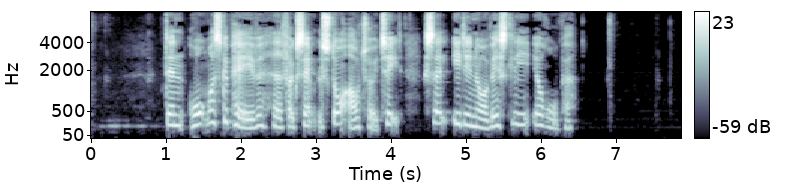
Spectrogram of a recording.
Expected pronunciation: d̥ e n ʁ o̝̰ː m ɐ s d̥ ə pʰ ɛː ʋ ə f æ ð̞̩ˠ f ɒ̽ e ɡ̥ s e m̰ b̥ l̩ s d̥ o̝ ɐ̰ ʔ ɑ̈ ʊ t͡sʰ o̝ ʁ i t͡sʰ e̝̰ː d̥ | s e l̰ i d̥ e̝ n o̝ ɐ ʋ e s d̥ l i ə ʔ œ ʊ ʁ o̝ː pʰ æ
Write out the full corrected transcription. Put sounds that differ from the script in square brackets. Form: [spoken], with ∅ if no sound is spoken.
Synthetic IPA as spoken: d̥ e n ʁ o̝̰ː m ɐ s [ɡ̥] ə pʰ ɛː ʋ ə [h] æ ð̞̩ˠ f ɒ̽ e ɡ̥ s e m̰ b̥ l̩ s d̥ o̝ ɐ̰ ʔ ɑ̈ ʊ t͡sʰ o̝ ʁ i t͡sʰ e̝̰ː d̥ | s e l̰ i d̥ e̝ n o̝ ɐ ʋ e s d̥ l i ə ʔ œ ʊ ʁ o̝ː pʰ æ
